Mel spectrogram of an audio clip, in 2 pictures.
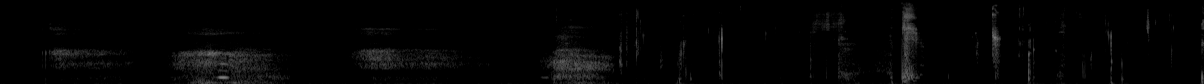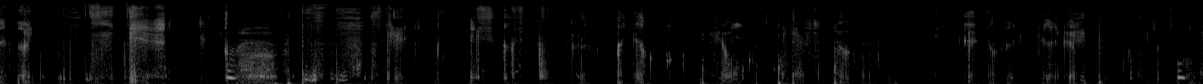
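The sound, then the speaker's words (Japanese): ASMR mouth sounds of eating inside the ear: a few soft, breathy whispers, then a long, steady stream of close, wet clicks, crunches and smacks that go on without pause. “今度はお耳の中まで食べてあげる。”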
